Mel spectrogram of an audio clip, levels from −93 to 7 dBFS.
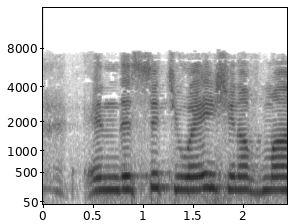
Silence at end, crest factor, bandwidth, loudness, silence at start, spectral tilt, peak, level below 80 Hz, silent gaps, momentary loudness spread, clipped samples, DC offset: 0 s; 14 dB; 7.8 kHz; -15 LUFS; 0 s; -4.5 dB/octave; 0 dBFS; -46 dBFS; none; 9 LU; under 0.1%; under 0.1%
